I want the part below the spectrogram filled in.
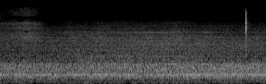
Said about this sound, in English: This one will be going to Frankfurt, using the 321-200 for this flight.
